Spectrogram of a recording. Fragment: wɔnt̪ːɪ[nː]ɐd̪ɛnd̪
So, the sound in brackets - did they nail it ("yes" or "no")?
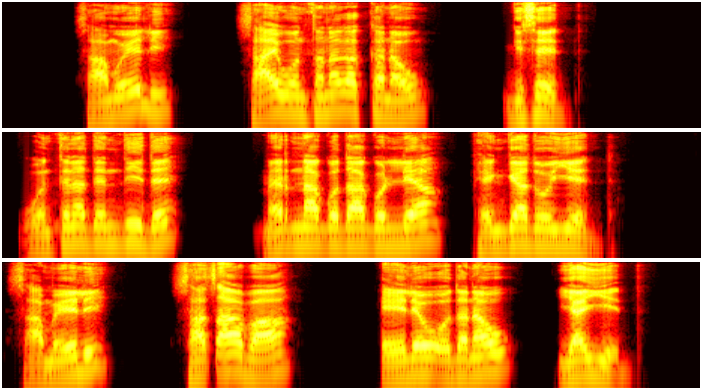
no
